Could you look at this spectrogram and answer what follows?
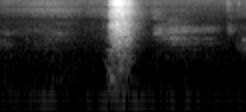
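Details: A dog, playing happily in the morning, gives one short, hissing blast of air through the nose in a quiet room; a single sneeze.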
